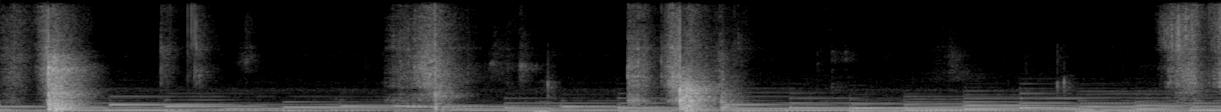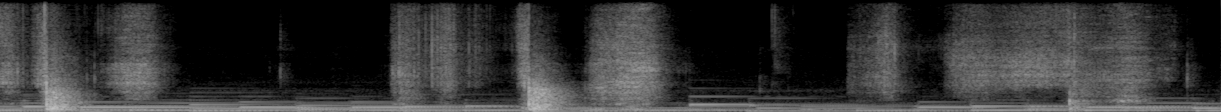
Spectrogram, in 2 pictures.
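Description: Chef's knife cutting through a red onion and knocking on a wooden cutting board: separate, crisp cuts, about eight of them, one every two to three seconds. Background music plays throughout.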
